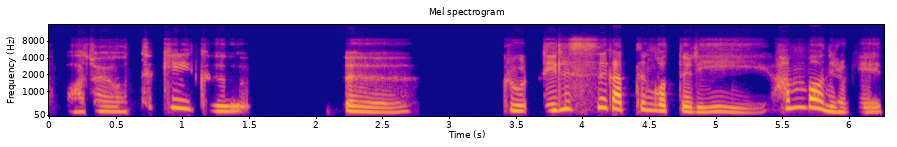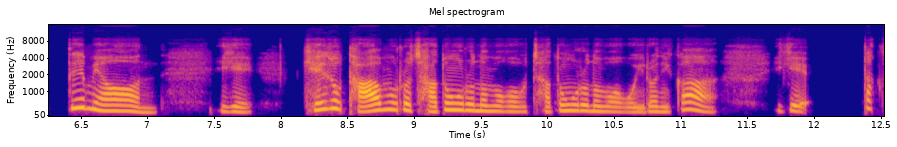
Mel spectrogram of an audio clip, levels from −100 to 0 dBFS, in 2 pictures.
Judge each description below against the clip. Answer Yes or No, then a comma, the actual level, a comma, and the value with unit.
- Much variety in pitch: Yes, wide, 6.0 semitones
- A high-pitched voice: Yes, high, 210 Hz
